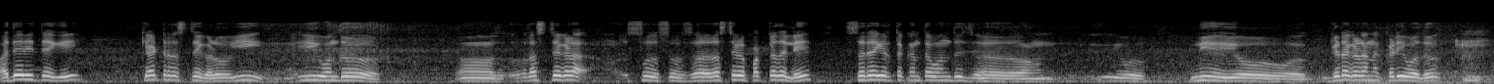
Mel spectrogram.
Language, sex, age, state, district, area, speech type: Kannada, male, 45-60, Karnataka, Koppal, rural, spontaneous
